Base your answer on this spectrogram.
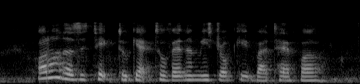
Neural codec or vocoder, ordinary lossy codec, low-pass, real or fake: codec, 16 kHz, 2 kbps, X-Codec, HuBERT features, trained on LibriSpeech; none; 7.2 kHz; fake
